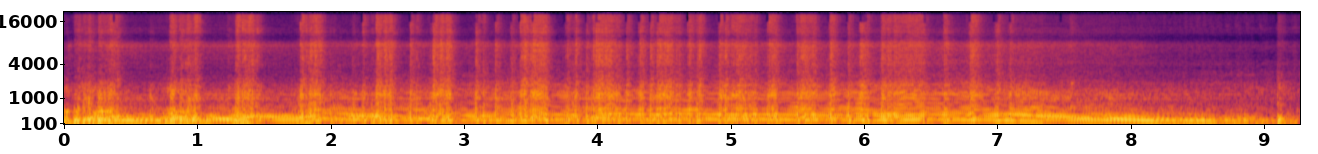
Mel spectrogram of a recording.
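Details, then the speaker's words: Vintage Ski-Doo two-stroke triple race or mountain-mod snowmobile that had caught fire in the past, running on added fuel: crackly uneven revving blips, crisp and eager, no rattles or knocks, smoky. Running strong and normal. "That sounds so mean. Oh, it's smoky in here now."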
